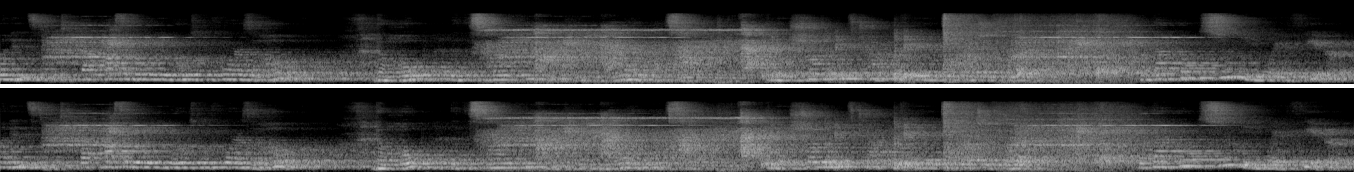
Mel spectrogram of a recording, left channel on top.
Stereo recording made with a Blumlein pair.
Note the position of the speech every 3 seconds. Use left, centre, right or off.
right, right, centre, right, right.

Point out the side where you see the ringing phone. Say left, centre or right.
centre.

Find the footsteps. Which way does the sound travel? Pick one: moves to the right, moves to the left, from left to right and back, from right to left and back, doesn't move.
from left to right and back.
